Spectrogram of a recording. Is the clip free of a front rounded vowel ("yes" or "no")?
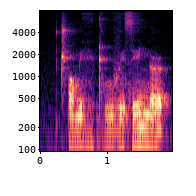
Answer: no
